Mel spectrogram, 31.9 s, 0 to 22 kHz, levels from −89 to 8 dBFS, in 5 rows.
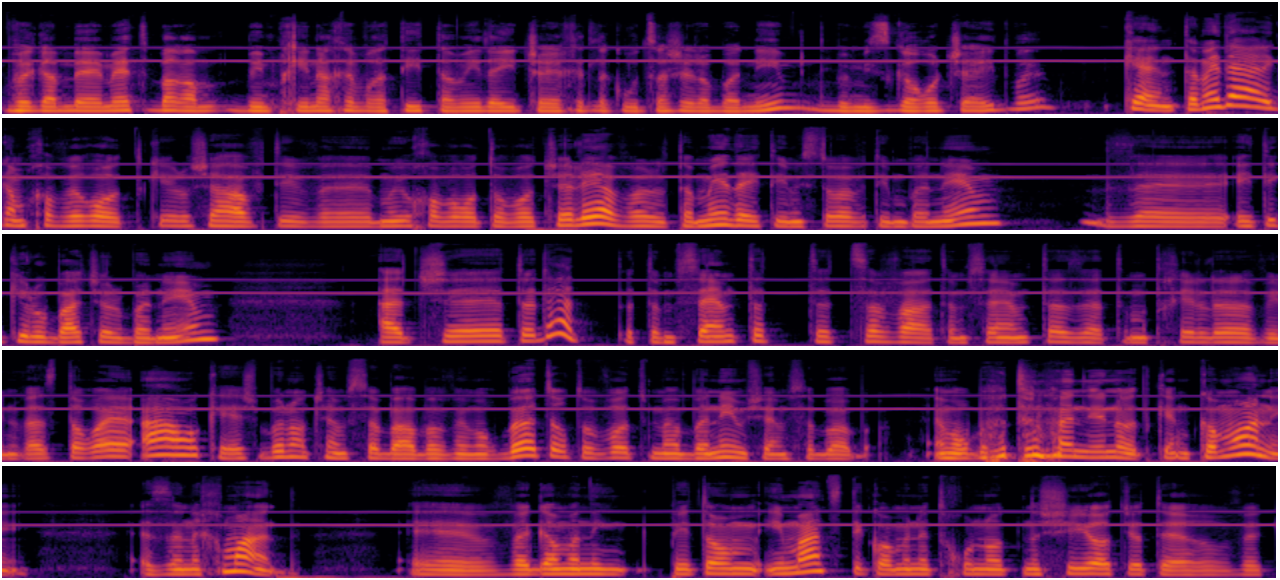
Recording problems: high-pitched whine; noticeable; throughout; 2.5 kHz, 20 dB below the speech

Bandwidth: 15 kHz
